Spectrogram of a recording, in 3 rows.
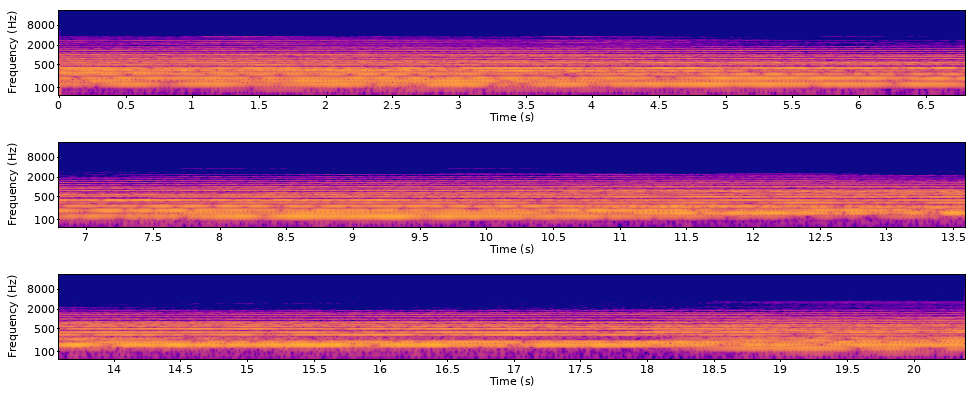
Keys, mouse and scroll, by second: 4.7-9.2 middle drag, 10.1 click, 10.8 click, 17.2 click, 18.9-20.3 middle drag.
